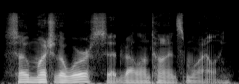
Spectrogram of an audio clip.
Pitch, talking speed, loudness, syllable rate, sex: 90 Hz, 175 wpm, -18 LUFS, 5.3 syllables/s, male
